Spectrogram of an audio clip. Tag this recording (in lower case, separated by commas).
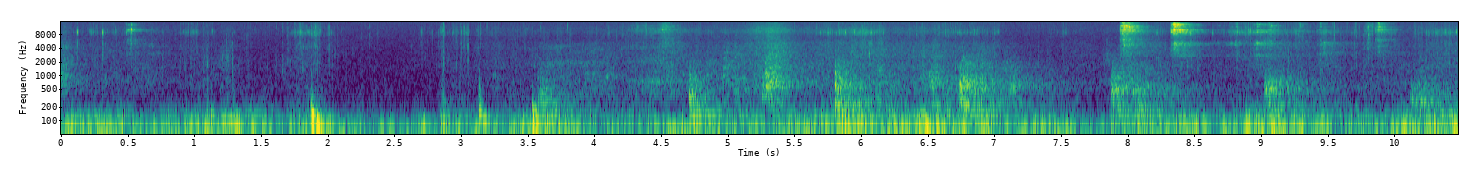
domestic sounds, keys jangling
